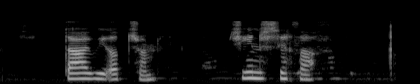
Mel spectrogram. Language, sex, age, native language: Icelandic, female, 10, Icelandic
